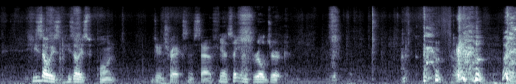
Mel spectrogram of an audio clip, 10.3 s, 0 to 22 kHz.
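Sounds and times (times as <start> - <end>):
speech: 0.6 - 2.4, 3.0 - 5.8, 6.6 - 6.8, 8.0 - 9.8
harsh coughing: 8.0 - 10.3.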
